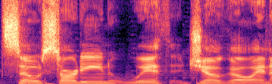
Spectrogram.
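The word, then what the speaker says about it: Jogo: right so starting with Joo and I just realized I've been saying his name wrong like the entire time I've been saying Jugo so I apologize to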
